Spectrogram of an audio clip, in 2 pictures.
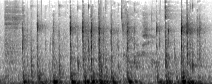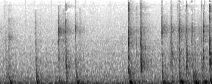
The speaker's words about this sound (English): I'm just typing this in.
